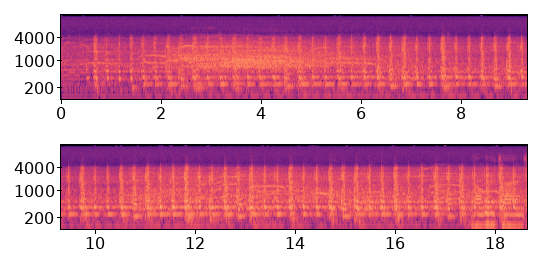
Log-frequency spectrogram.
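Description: Live rock band playing an instrumental intro: electric guitar with bass, piano and drums, held low notes under a steady pulse of about three strokes a second. It starts softly just after the opening and builds in loudness over the first few seconds.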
